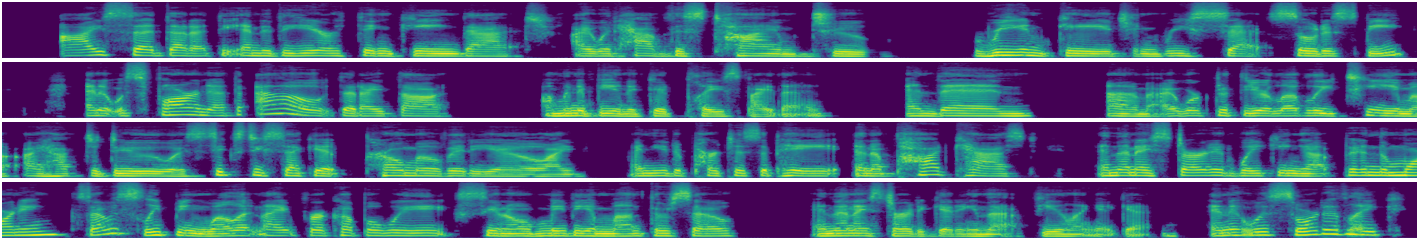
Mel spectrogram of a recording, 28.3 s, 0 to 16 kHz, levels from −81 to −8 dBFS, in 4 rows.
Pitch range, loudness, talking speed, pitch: 150-180 Hz, -16 LUFS, 235 wpm, 160 Hz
